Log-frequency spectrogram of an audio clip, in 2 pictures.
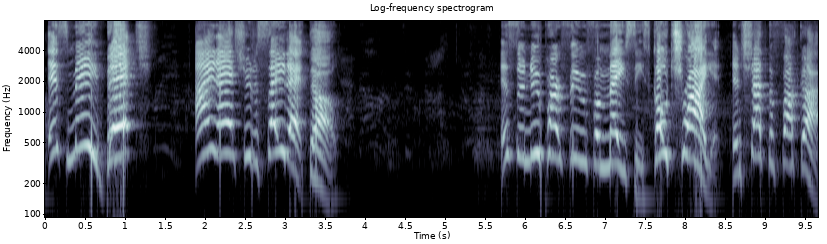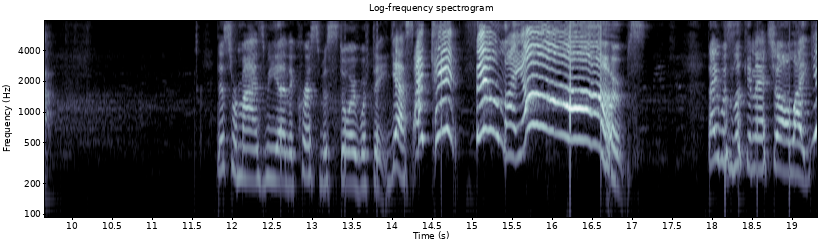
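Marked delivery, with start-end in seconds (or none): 0.1-9.8 yelled high sassy retort; loud clapback. Retold or imitated. Kid snapping at whoever smelled Taco Bell, yelling. 13.9-17.2 high slow whiny; mock stiff kid. Joking about Christmas Story puffy coat, whining high.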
